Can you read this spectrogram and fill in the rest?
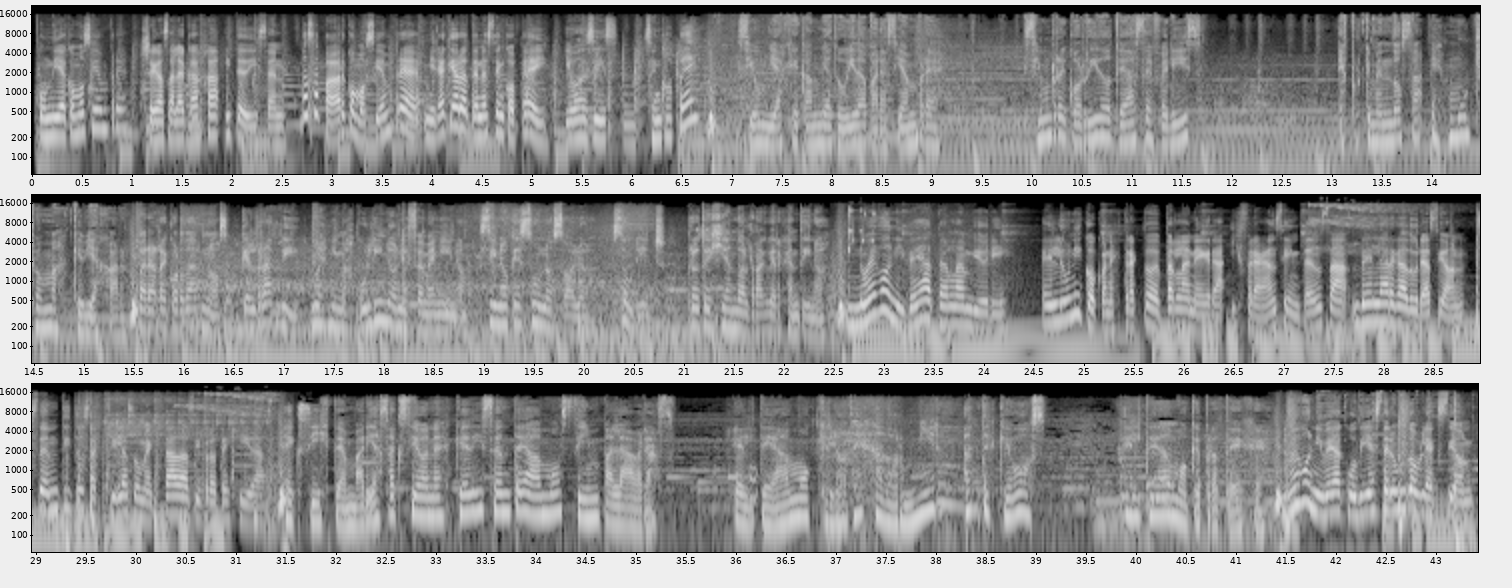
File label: spanish argentinian commercial, Argentinian Spanish Voice Actors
